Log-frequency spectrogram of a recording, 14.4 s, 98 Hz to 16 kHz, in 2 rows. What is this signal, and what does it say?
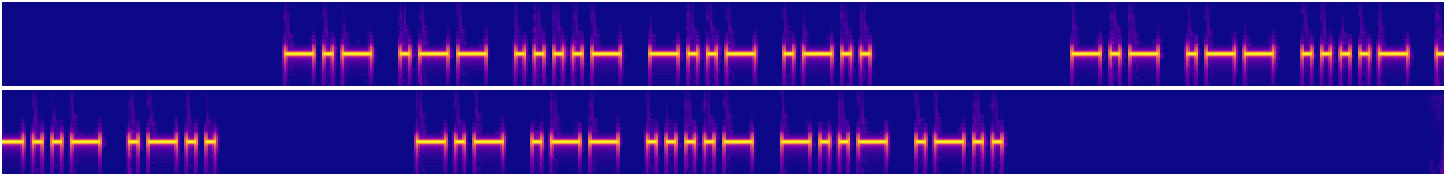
Morse code, heard as a keyed tone, about 25 wpm, 700 Hz. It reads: KW4XL KW4XL KW4XL
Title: USA Call Signs - 5 Characters - Repeated 3x - 25wpm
